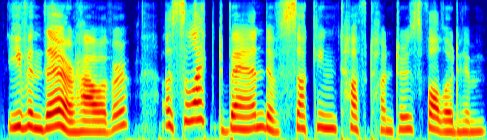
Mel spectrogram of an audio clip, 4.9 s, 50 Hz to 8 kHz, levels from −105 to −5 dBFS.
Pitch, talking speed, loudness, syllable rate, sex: 220 Hz, 150 wpm, -18 LUFS, 4.8 syllables/s, male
